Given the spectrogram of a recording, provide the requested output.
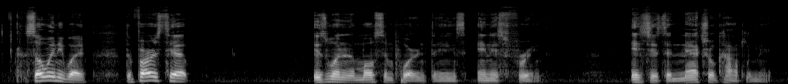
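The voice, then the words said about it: Voice sounding sick, under the weather. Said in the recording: “I'm a little under the weather. I know you can hear it in my voice”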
